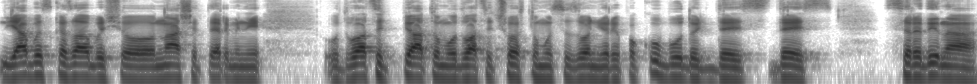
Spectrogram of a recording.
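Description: An ordinary speaking voice with fairly even intonation, on a very clean recording with a silent background. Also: man. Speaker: regional seed product manager. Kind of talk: conversational agronomy talk show. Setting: studio.

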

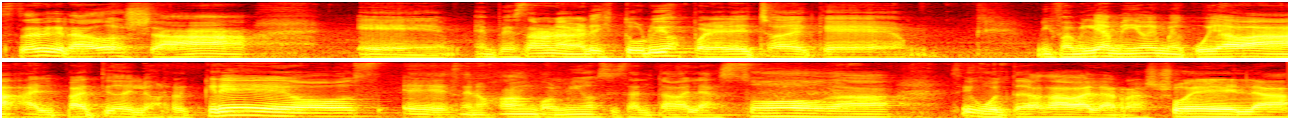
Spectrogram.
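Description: Her voice is very deep and low for a woman, with ordinary pitch variation, and she speaks at a fairly slow pace. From Argentina, Viedma (Río Negro, Patagonia). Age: 20s. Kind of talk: documentary interview testimony.

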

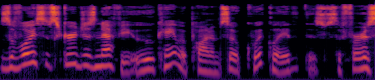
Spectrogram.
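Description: Natural-voiced reading aloud, full of lively intonation

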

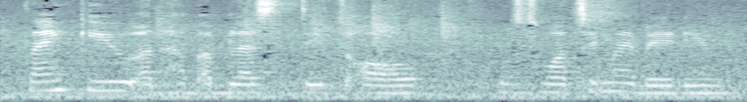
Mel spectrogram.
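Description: Loud background noise surrounds a woman's voice. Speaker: home cook vlogger. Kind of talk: tutorial. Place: kitchen.

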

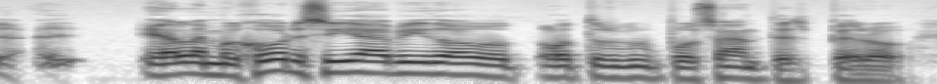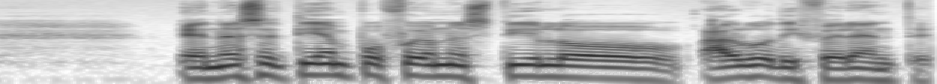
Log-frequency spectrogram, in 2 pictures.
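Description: Over a quiet background, a man with an unremarkable speaking voice talks at a fairly high pitch and moderate pace, with ordinary pitch variation, very even loudness and a dry sound with no echo. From Mexico-born, raised in the US. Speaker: musician and music producer; guest. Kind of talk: casual interview chat. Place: studio. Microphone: studio mic.

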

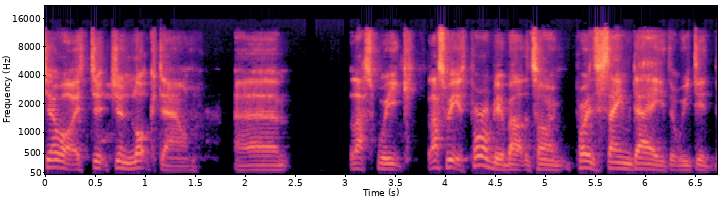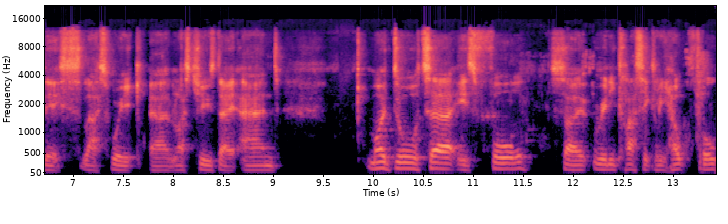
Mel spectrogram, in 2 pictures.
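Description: A man with a Lancashire accent at a moderate pace, with ordinary pitch variation and a quiet background. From northern England. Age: 30s. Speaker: diocesan youth adviser. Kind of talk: casual chat. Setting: video call. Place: home room. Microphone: video call.

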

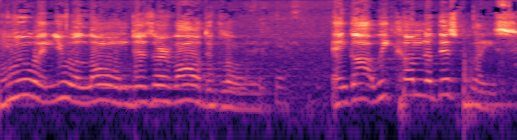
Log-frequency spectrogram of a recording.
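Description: A man with a high pitch speaks at a fairly slow pace with hardly any pauses and ordinary pitch variation, light background noise behind him. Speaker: church prayer leader. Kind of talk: fervent prayer. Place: street. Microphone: handheld.

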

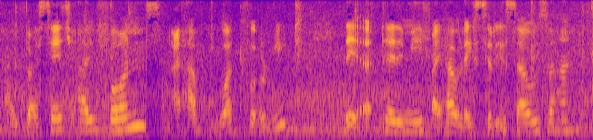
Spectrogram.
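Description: The speaker is a woman, talking fairly slowly. Heavy noise fills the background. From Uganda. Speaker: vlogger and housemaid; vlogger. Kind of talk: casual vlog monologue. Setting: outdoors walking in the street. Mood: happy, grateful. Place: street. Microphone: phone near.

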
